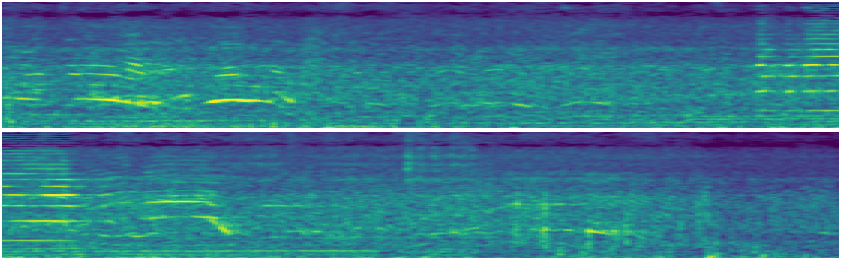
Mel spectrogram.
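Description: Street scene with a steady low engine rumble and distant voices calling out; a vehicle horn honks once, for just under a second, about four seconds in.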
